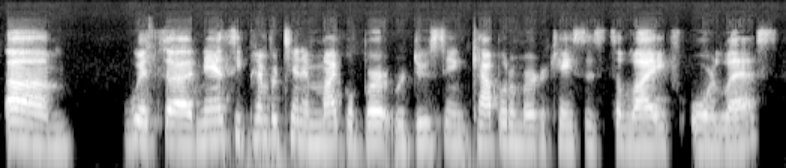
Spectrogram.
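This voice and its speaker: A woman's voice: low voice, fairly even intonation. Energized woman on a muffled video call. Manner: energized, talks fast with many fillers and quoted voices. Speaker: community organizer in a video call. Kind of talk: excited casual chat.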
